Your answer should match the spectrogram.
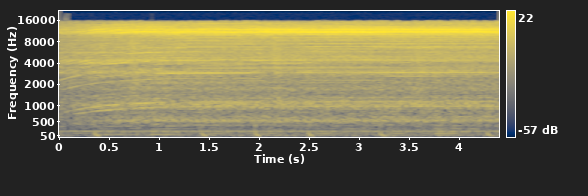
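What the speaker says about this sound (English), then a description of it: "Not bad, for USB vacuum cleaner" A small $10 USB-powered vacuum cleaner runs continuously with a steady high-pitched motor whine and airy hiss, close and constant, with a faint low periodic ticking underneath and no speech.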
